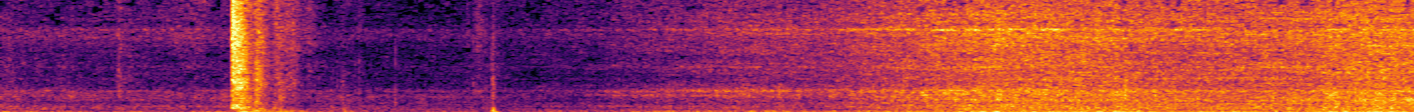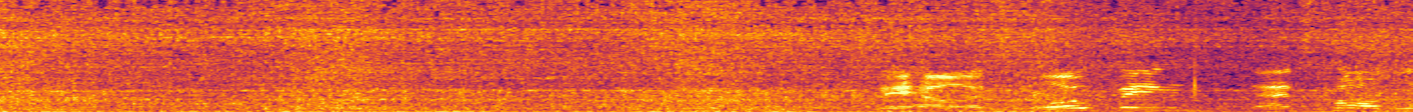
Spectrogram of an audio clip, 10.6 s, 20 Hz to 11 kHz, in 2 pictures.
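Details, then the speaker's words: 1995 Ford F-150 4.9L (300) inline-six, manual five-speed, check engine light on, before throttle position sensor replacement: idle surges high then sags almost to stalling in a slow uneven lope; cause unconfirmed. "that means that it idles high but it almost dies and then um project truck trying to uh keep it running and going"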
